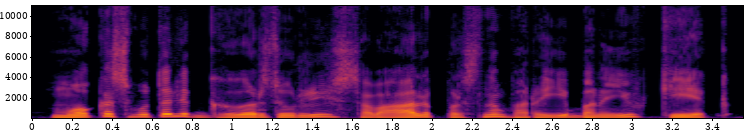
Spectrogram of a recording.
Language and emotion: Kashmiri, angry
